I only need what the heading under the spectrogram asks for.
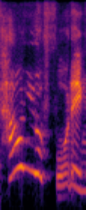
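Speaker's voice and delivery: high, questioning "How"; suspicious mom. Retold or imitated. Mom grilling her daughter about money, high and suspicious. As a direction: pitch up like a worried mother.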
